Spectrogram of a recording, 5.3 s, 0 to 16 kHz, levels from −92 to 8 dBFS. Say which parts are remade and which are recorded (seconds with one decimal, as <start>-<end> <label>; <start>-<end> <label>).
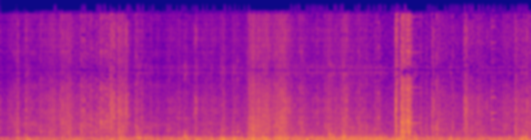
0.0-0.7 remade; 0.7-1.2 recorded; 1.2-3.7 remade; 3.7-5.3 recorded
